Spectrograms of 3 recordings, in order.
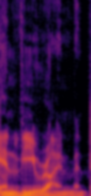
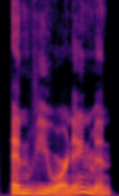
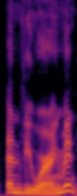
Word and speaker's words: environment: word, the ronment part, sort of gets crushed together. It becomes a schwa sound again. Rhinement. Envyment. Exactly. It's almost mumbled at the end. Try it in a sentence. It's good for the environment. Much, much better. If you say environment, people will understand you, of course, but it sounds foreign. If you say environment, you flow.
